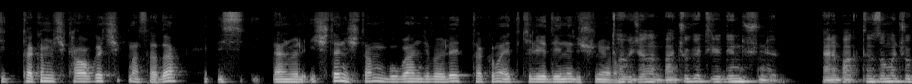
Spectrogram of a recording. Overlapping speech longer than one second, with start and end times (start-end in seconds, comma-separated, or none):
none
